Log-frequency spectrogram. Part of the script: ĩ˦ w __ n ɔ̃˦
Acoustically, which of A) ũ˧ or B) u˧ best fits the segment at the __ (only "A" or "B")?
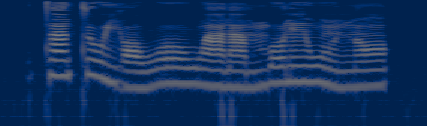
A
